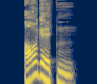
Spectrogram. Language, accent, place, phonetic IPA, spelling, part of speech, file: German, Germany, Berlin, [ˈɔʁɡl̩tn̩], orgelten, verb, De-orgelten.ogg
- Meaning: inflection of orgeln: 1. first/third-person plural preterite 2. first/third-person plural subjunctive II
